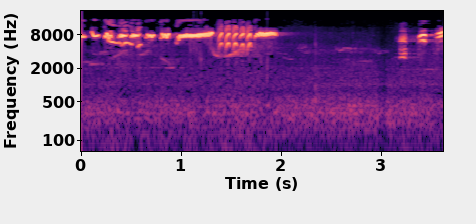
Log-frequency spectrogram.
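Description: Tristram's bunting gives a thin, very high two-second phrase of quick notes ending in a brief trill, then a few short high notes after a pause.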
